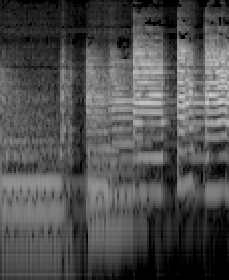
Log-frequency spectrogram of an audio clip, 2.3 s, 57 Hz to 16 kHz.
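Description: Electric guitar played through a Bogner Mephisto 1x12 combo amp with an Electro-Harmonix Memory Man delay: a held chord for about half a second, a short break, then a few shorter notes.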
